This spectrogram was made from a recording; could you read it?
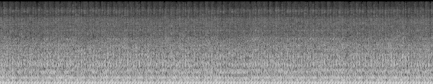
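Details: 1986 Toyota 4Runner after electrical harness work, after adjusting idle air screw and disturbing fuel resistor, O2 and mass airflow connectors: steady, even idle, constant low hum, no stumbles or surges; normal idle.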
